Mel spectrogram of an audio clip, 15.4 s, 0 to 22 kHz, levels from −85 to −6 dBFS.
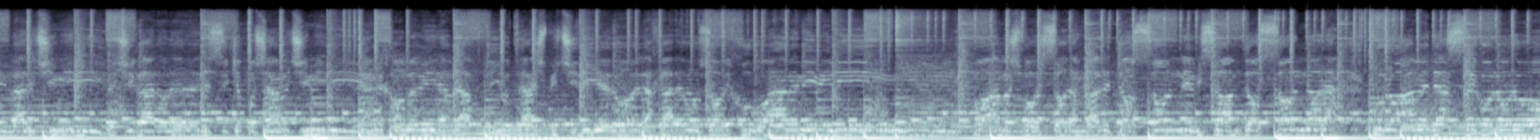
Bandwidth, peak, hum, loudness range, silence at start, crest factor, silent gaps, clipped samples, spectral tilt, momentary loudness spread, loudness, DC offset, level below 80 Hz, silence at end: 17 kHz; 0 dBFS; none; 1 LU; 0 s; 12 dB; none; under 0.1%; -5 dB/octave; 3 LU; -13 LUFS; under 0.1%; -14 dBFS; 0 s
